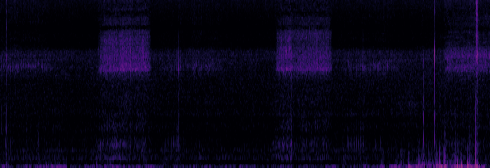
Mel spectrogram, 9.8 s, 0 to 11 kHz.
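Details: Great Dane puppy, 80 days old, snoring unusually; soft breathy hissing bursts come roughly every three and a half seconds over a steady low rumble, with a few faint clicks near the end.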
